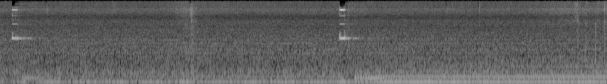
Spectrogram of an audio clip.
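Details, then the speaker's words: Multi Chef oven blower motor in test mode: steady low electrical hum with faint higher tone, motor energized but not spinning. "so now I don't know if you could hear that I tried hard to let you hear it but it was humming you can hear calm if that motor is humming that means it's still working it wants to work"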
